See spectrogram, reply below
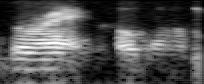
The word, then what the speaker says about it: Barack Obama: Yeah, well, you're saying it wrong anyway. His name is Barack Obama.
